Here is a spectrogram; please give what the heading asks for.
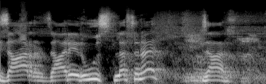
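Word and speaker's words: Tsar: होती थी बादशाह के हाथ में होती थी जार जारे रूस लार हां तो ज़ार से ये टी साइलेंट होता है।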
